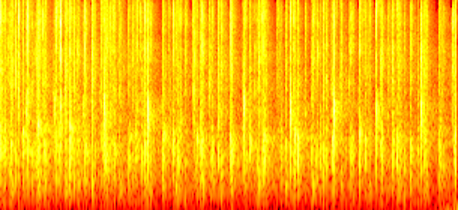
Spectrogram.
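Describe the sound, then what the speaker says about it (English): Hands clapping in steady applause for newly graduated chefs in a cooking-show kitchen, a dense, even patter of claps lasting several seconds with no voices over it. "Guys, a round of applause."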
